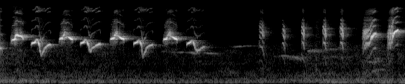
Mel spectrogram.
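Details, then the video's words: Kept mini wambi in full rolling 'ngerol' song: five rapid descending whistled slurs in a row, a pause, then a string of short sharp high chirps repeated about twice a second. "Wambi mini gacor ngerolll abis"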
